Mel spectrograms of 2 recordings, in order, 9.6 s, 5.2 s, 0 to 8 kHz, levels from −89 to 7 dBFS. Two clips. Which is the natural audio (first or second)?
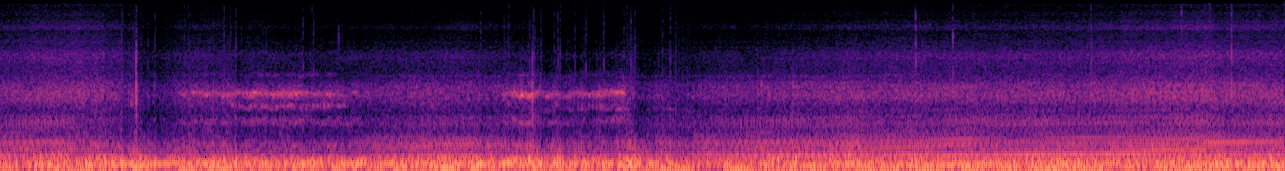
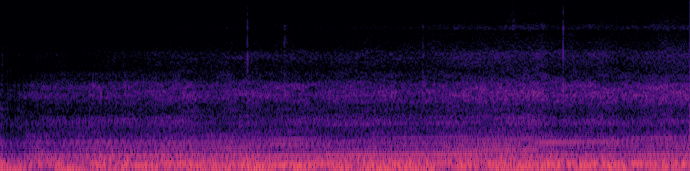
first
